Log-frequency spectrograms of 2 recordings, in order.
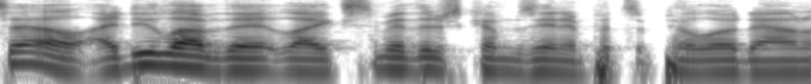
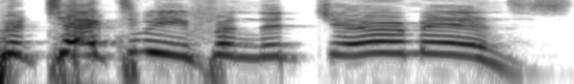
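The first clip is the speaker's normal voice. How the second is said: very high, shrill, very loud pretend terror; 11 dB louder than usual. Retelling a scene, the speaker mocks someone pleading for protection, mock-scared pleading. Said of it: "Stop the pretending you are scared game".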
